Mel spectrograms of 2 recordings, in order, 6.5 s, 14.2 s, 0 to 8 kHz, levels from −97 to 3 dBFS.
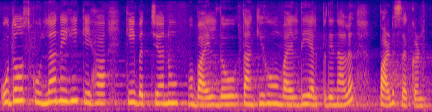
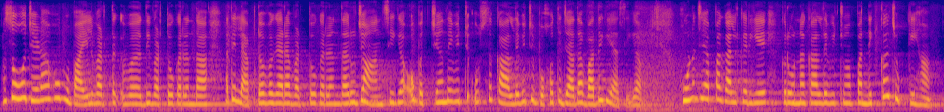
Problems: background sounds at intervals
